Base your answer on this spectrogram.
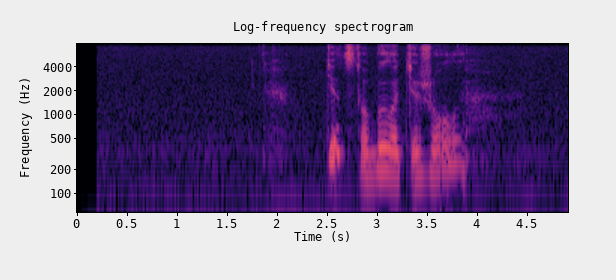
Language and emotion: Russian, sad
